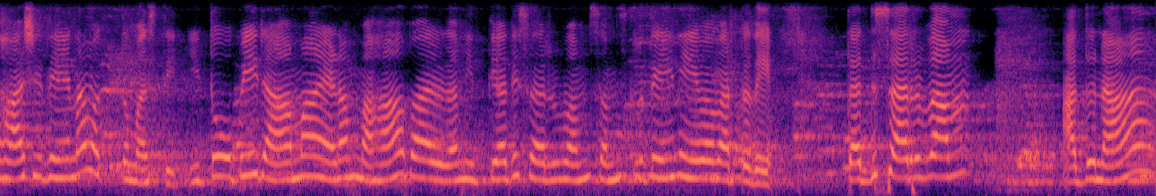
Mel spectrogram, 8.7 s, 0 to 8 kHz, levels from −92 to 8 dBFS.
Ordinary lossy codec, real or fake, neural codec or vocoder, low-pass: Opus, 24 kbps; real; none; 7.2 kHz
